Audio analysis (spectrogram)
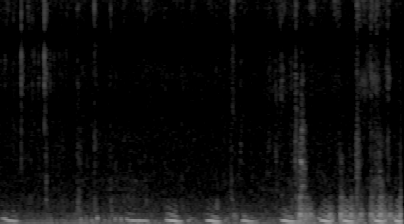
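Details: Guinea pig kept as a house pet giving odd, strange-sounding calls: clear, short, falling chirps repeated roughly twice a second, ten in a row, over quiet indoor background.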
